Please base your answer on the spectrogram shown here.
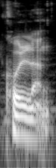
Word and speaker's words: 곤란: If we took this word and applied the readings of each constituent hanja, we would get quasil, but instead the word is spelled. Similarly, for this word, we would expect, but instead we get colon.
